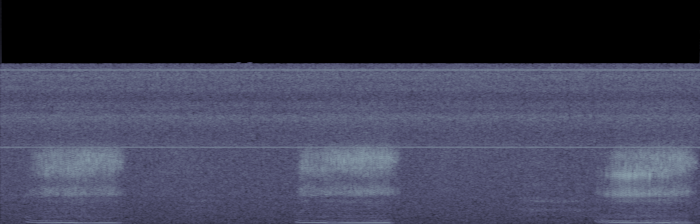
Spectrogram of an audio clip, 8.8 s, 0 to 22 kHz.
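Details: Scottish Fold cat snoring while asleep: three low, buzzing snores with a breathy hiss, about 16 breaths a minute.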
